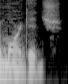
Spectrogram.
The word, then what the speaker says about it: mortgage: to take out a mortgage uh this word very important pronunciation let's do this again mortgage mortgage there's no there's no T I think Mort comes from the French to die and that makes sense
